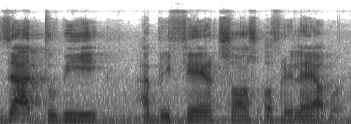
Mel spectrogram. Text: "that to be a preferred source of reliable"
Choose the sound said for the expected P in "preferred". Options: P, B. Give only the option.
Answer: B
